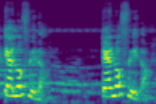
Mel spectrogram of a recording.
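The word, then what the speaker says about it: Ctenophora: इसके बाद आता है टेनोफेरा। यहाँ पर भी सी साइलेंट है।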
